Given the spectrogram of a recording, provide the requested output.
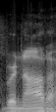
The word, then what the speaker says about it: Renato: Who do you got over Jalen and Renato? No. Why do I keep calling him Renato? Renato. It's Renato, mate.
